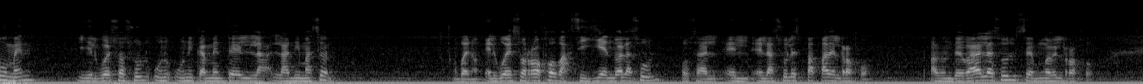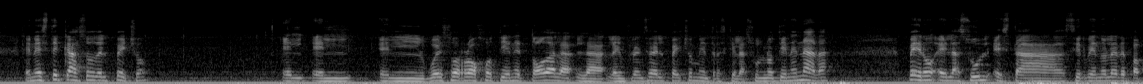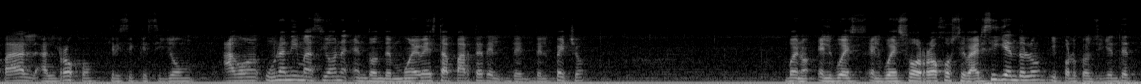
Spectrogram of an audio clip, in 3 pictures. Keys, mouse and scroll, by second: 3.8 scroll down 1, 4.2 scroll up 2, 4.5 shift+middle click, 11.1-11.5 scroll down 4, 12.7 right click, 13.0 shift+middle click, 13.4 scroll up 3, 13.7 shift+middle click, 14.2 scroll down 2, 18.8 right click, 23.8 right click, 24.5 right click, 27.8 middle click, 28.9 KP_1, 29.5 shift+middle click, 30.1 middle click, 32.3 right click.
